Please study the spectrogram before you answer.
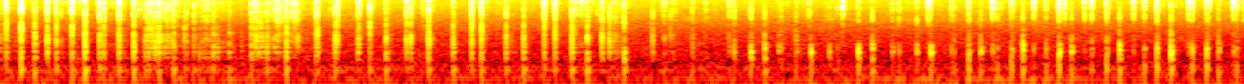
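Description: A thick paperback Bible with a glossy printed cover and white paper page edges is held in one hand while fingertips and nails tap and scratch across its cover. A rapid run of dry, crisp taps comes through, with brighter scratchy hiss in the first half giving way to softer, more separate papery clicks.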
